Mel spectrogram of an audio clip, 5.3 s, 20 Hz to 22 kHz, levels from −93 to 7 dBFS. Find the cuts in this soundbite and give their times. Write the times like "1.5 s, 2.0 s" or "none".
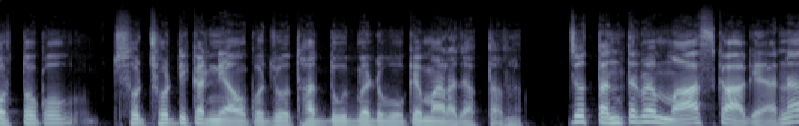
3.8 s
